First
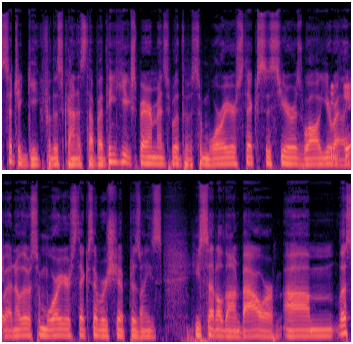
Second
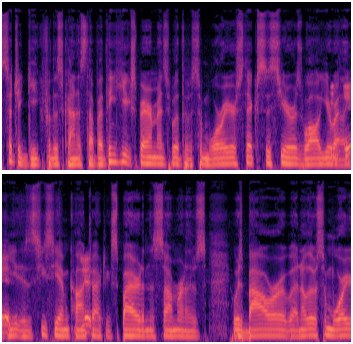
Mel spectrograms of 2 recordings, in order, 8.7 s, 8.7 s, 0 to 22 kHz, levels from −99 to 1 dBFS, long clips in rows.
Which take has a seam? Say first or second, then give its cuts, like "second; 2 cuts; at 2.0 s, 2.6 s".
first; 2 cuts; at 4.4 s, 6.1 s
